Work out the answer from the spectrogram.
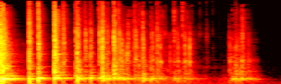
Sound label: Plastic Gallon Jugs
